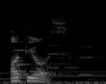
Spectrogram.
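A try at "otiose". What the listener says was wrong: No. Oshios. Yeah, the T is like an SH.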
